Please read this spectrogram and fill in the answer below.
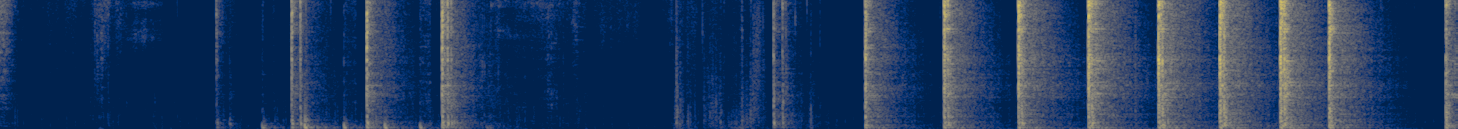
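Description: Hammer driving a wire staple: a few taps about a second in, then after a short pause a steady run of about nine blows, roughly three a second.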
